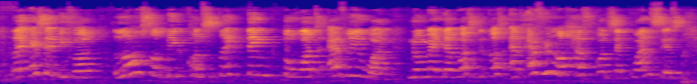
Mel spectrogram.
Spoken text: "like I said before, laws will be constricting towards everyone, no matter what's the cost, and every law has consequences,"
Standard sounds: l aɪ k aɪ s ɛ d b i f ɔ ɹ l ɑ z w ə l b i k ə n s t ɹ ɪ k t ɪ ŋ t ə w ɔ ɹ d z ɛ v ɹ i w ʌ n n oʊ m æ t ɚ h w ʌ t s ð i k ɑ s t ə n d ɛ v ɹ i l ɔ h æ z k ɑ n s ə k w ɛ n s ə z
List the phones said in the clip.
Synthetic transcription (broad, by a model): l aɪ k aɪ s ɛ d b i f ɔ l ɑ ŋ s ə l b i k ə n s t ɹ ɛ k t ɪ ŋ t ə w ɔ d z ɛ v ɹ i w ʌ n n oʊ m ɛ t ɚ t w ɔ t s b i k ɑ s ə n ɛ v ɹ i w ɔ h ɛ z k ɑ n s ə k w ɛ n s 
